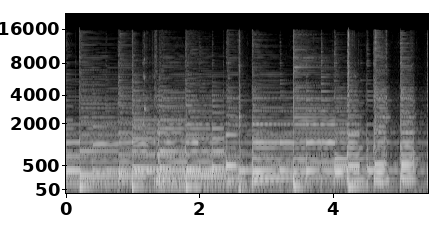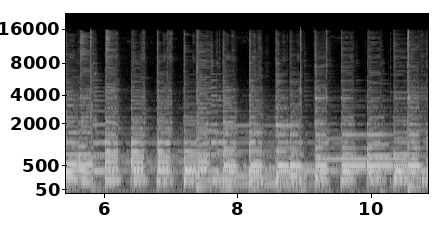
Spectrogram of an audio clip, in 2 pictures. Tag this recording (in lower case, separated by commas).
plucked string instrument, music, guitar, musical instrument, strum, electric guitar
